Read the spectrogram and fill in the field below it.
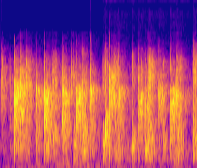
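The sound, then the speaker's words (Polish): A short burst of applause, with dense, irregular hand claps crackling steadily for about two seconds at a fairly loud level, no voices over it. “Oklaski.”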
